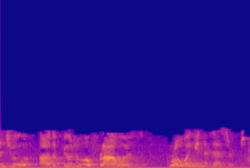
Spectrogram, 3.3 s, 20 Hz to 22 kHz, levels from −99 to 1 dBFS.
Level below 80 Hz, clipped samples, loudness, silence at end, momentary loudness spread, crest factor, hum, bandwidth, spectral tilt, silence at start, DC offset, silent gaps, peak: -58 dBFS; under 0.1%; -34 LUFS; 0 s; 14 LU; 20 dB; none; 5.4 kHz; -6.5 dB/octave; 0 s; under 0.1%; none; -16 dBFS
